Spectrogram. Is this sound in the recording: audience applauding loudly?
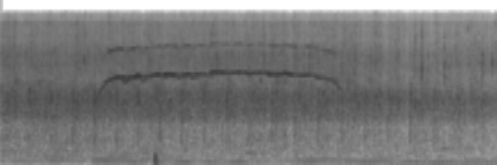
yes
